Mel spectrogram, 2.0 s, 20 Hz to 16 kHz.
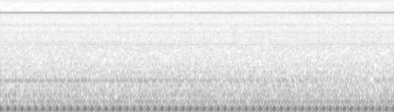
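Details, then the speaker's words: VMUS-DG1 ozone generator (double quartz dielectric corona cell) at 100% ozone output on about 6.7 L/min oxygen: steady, even electrical buzz with a thin high whine, its highest pitch, with no dropouts or crackle; normal corona hum. "Now at 100% ozone production, this will be the highest pitch buzzing noise that we'll hear from the VMUS-DG1."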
